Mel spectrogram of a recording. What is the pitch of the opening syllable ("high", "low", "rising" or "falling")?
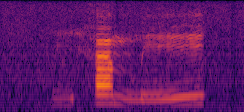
low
